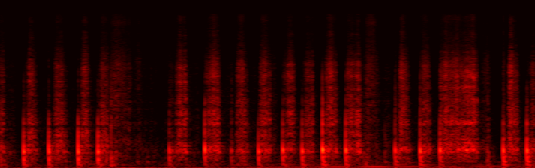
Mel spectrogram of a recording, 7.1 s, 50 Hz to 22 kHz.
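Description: A hand writes Korean text in white chalk on the top of a brown cardboard box, scratching and rubbing the chalk across the surface. The quiet, dry sound is a string of 21 short, sharp chalk taps with a hollow tone around 480 Hz, joined by brief papery scratches and a longer rubbing stroke.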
